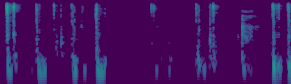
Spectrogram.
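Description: A computer keyboard is typed on in short bursts of clicking keystrokes with brief pauses between, close and fairly quiet, while a short line of C code is entered in a text editor. No one speaks.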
